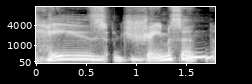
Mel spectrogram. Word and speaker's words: Hayes Jameson: This is Hayes Jameson, I believe is how you pronounce her name. Yes, it is.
